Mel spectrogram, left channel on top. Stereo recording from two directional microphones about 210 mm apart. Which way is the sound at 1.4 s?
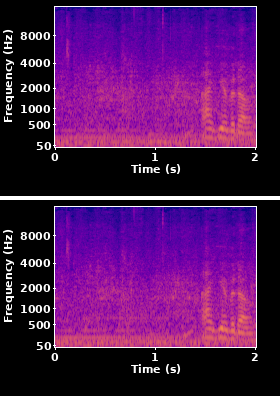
5° left (ahead or behind).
